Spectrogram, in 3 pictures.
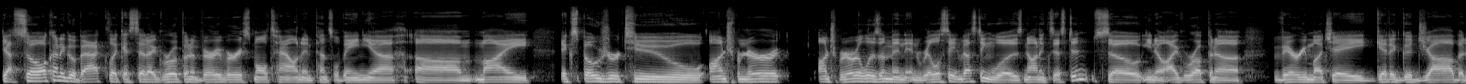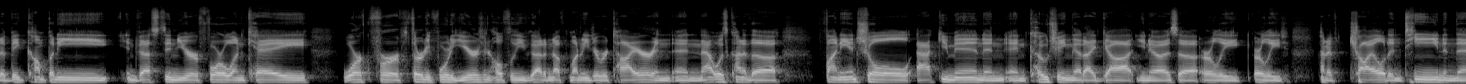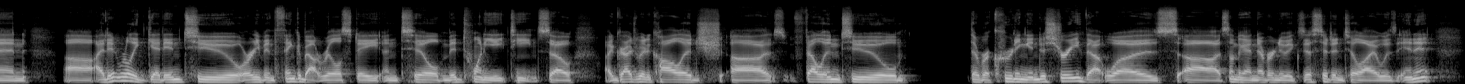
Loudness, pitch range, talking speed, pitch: -21 LUFS, 100-115 Hz, 185 wpm, 105 Hz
